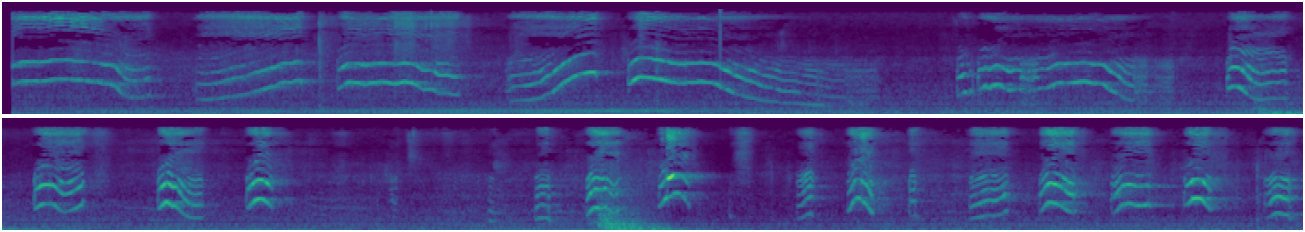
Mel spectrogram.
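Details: A hungry Rottweiler puppy whines for milk, crying for its mother to feed it, in high, drawn-out cries that rise and fall.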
